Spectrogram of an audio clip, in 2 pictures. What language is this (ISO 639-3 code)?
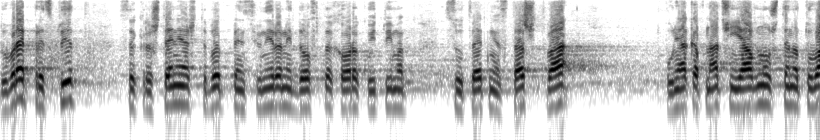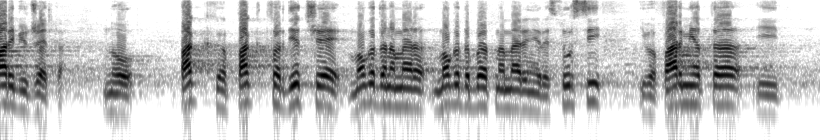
bul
